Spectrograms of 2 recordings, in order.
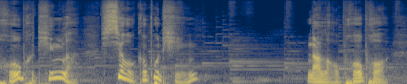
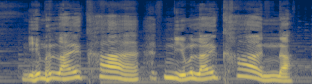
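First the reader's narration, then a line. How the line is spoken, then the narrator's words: Old women giggling foolishly. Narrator (Chinese): 两三个老妇人，痴痴的笑着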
